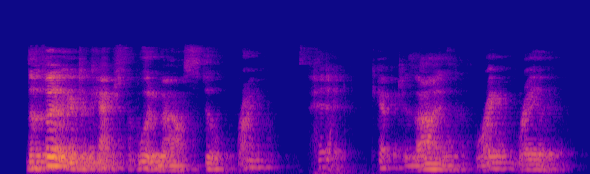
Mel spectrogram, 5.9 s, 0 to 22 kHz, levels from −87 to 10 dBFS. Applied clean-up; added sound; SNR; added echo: neural mask model DeepFilterNet 3.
